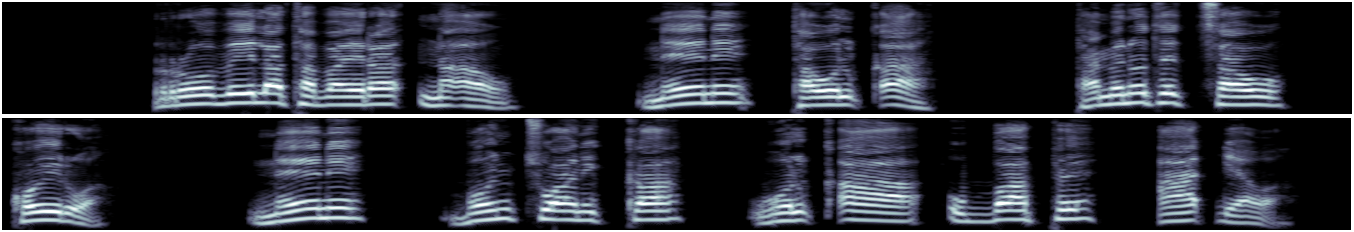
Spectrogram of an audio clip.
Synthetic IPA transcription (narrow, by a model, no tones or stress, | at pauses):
ɾo̞ːbeːlɐt̪ɐbɐjɾɐnɐʔɐw | ne̞ːnɪt̪ɐwɔlkʼːaː | t̪ɐmɪnɔt̪ɛt͡sːɐw | kɔjɾʊwa̰ː | ne̞ːnɪ | bɔnt͡ʃːʊwaːnɪkːɐ | wɔlkʼːaːʊbːaːpːɛ | aːɗːɪjaːwa̰ː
